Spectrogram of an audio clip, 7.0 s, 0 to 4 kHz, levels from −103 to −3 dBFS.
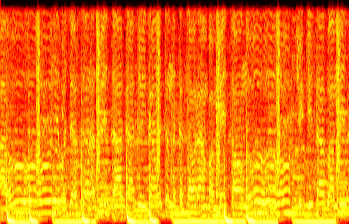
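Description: No technical faults turn up anywhere in the clip. The sound passed through a WebRTC call path and has the narrowband telephone character of that route, with nothing above 4 kHz, which fits a G.711 mu-law codec.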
